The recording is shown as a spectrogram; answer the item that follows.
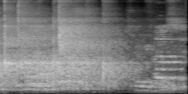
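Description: A boy speaking in a hall, partly covered by a loud, noisy run of tapping that fades out about a second and a half in.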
